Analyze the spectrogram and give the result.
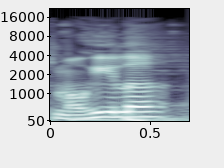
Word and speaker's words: MOHELA: Mine got moved to, I believe it's pronounced Mohela, M-O-H-E-L-A.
